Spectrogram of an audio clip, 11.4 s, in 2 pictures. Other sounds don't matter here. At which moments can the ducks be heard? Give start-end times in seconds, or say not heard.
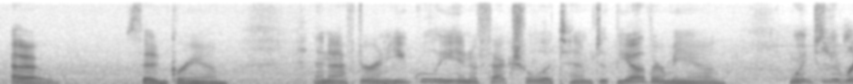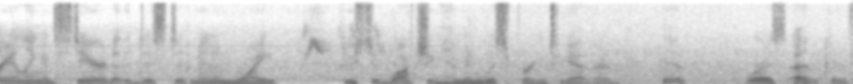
not heard.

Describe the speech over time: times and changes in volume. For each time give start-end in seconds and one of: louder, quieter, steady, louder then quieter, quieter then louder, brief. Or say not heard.
0.0-11.3 steady.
